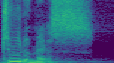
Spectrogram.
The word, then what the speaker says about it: dunamis: Now, the word for power is the Greek word dunamis. And that word is spelled D-U-N-A-M-I-S. D-U-N, like in Nancy, A-M, like in Mary, I-S. Dunamis.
